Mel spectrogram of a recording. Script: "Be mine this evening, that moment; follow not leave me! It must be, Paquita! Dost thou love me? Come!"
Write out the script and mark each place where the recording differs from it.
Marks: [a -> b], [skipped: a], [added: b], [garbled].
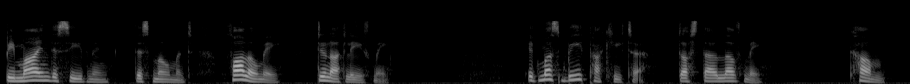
"Be mine this evening, [that -> this] moment; follow [added: me do] not leave me! It must be, Paquita! Dost thou love me? Come!"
